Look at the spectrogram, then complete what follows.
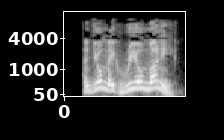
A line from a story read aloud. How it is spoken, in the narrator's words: Murray cried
